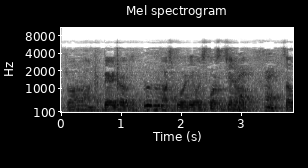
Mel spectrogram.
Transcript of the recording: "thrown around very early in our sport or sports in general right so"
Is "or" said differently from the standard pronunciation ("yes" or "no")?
yes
